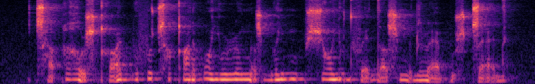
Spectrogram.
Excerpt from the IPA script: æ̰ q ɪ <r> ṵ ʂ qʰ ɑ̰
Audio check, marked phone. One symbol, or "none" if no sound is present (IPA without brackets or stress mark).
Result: ʁ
